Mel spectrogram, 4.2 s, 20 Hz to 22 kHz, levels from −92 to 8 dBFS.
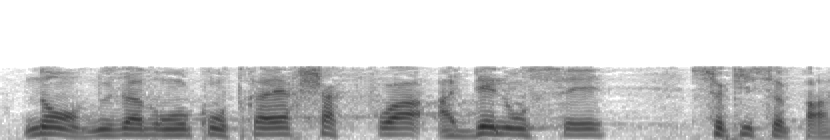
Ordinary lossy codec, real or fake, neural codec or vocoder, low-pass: none; fake; codec, 16 kHz, 16 kbps, FreqCodec, larger model; 3.6 kHz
